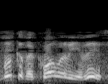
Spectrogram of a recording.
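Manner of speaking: hammed-up salesman hype; imitating a glossy TV commercial; mock ad voice. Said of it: "when you see those ads saying".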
